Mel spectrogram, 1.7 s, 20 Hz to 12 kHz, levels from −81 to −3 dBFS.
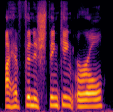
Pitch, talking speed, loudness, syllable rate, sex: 210 Hz, 175 wpm, -17 LUFS, 6.2 syllables/s, female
